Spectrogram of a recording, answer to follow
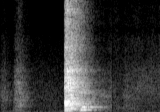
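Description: A young woman coughs once, a single short, loud cough about a second in.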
